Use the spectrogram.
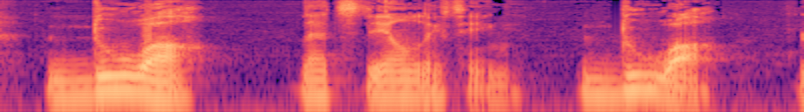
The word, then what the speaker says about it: doigt: Okay, so don't be frightened by this G because basically you don't pronounce it and then the final T you don't pronounce it. So the only thing you get to pronounce is this combination of three letters, here, D, O, I, okay? O, I, it's wa, and then D, doigt.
